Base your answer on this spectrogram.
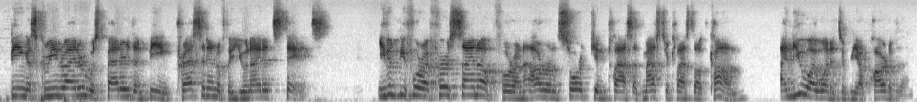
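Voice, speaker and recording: A man's voice: high voice, sharp tone. A man playing a deluded, eager amateur screenwriter who hosts a comedy show in an effusive, self-important manner. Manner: effusive, self-important, stumbling when off script. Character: deluded, eager amateur screenwriter hosting his own reading. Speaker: host. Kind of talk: comedic monologue and mock talk-show hosting. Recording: roomy echo.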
